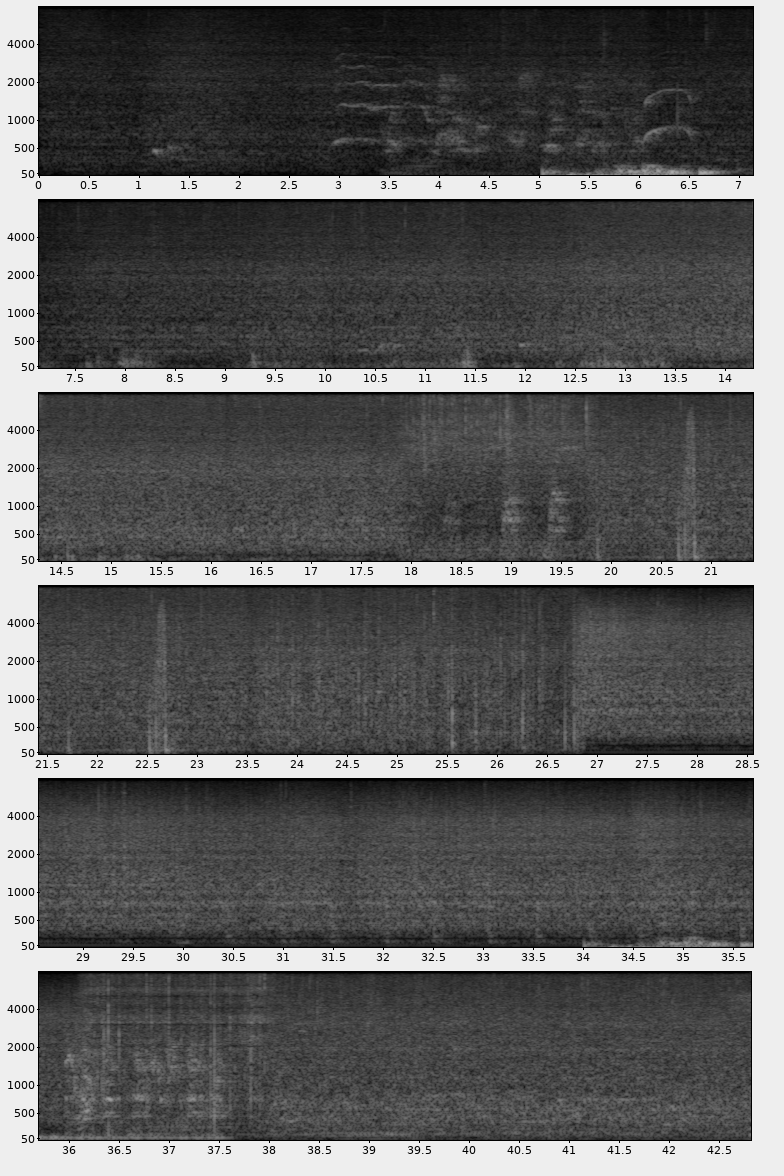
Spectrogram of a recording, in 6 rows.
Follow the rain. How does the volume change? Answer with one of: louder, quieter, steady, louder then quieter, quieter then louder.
louder.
